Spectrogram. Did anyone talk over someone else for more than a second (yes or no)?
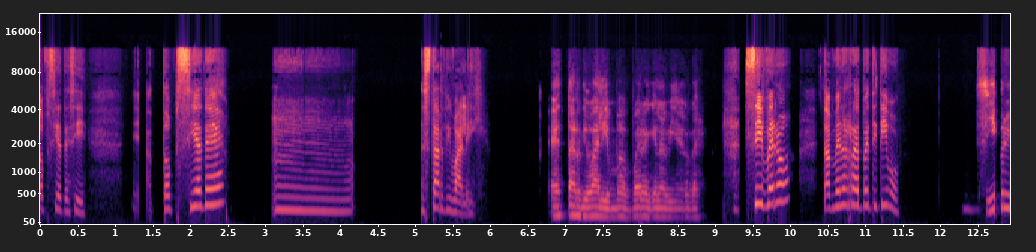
no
